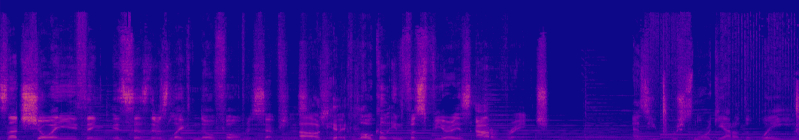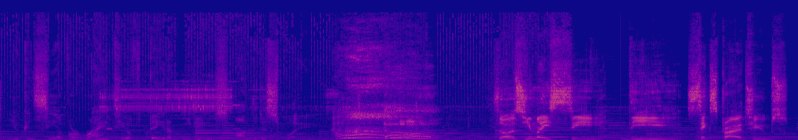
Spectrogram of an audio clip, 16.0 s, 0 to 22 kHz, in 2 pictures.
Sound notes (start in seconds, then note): 11.3 exceptionally criminal gasp; 11.3 slightly-telepathic gasp; 11.3 audible cyber-gasp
